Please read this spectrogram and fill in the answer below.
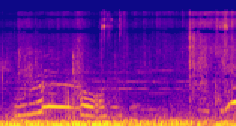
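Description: A young child's high voice making a couple of short sliding, whiny sounds in the first second, then quieter.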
